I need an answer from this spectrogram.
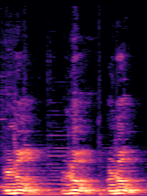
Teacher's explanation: दाताला चिकटणारं जे जिभेचं टोक आहे ते मागे टाळूच्या दिशेने गेलं पाहिजे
